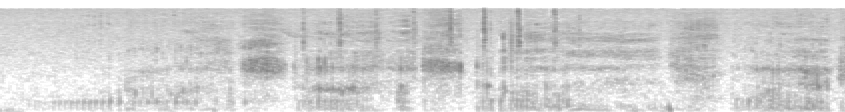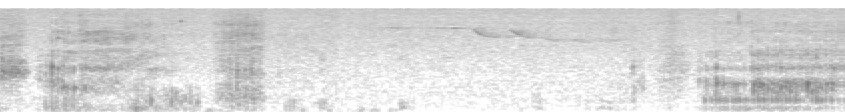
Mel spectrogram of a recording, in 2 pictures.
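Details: Pet dogs growling with harsh, noisy pulses in quick irregular bursts, then a brief lull broken by a single thin bird chirp before the rough grumbling returns.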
